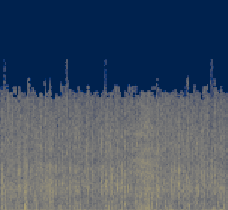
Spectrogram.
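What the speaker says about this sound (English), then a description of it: "As you can hear, the rain's still picking up." Soft, steady rain patters on a tent nearby, a dense hiss of drops with scattered taps, faint and continuous.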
